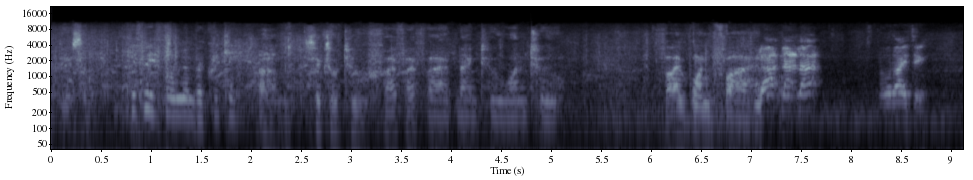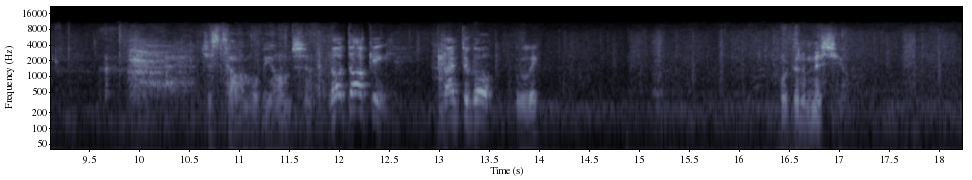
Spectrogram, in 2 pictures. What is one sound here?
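A man talks tensely nearby.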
